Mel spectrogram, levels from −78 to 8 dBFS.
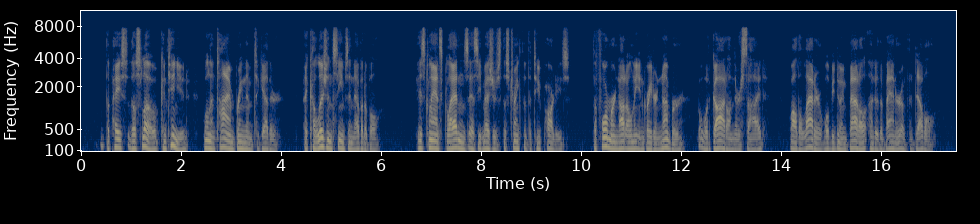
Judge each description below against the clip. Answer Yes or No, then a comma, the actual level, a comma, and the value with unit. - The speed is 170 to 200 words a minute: Yes, average, 180 wpm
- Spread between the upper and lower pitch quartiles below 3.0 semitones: No, average, 3.3 semitones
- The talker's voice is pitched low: Yes, low, 115 Hz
